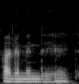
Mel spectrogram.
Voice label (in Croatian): albanski; POP UP Zagreb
